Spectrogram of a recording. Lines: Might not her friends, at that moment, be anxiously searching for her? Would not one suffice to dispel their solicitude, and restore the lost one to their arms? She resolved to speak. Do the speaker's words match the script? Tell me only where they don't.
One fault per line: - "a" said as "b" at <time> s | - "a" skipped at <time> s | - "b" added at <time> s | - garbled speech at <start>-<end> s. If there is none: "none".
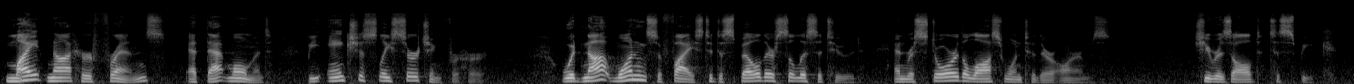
none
